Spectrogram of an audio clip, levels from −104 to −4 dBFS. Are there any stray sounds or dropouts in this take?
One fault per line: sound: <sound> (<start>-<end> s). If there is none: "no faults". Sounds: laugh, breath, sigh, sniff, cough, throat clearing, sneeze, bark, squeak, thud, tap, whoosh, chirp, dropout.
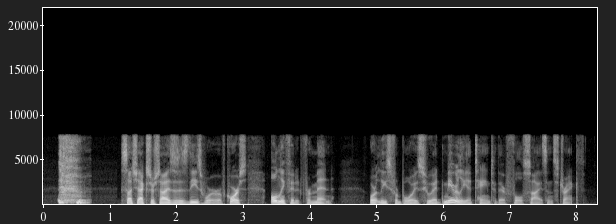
sound: sneeze (0.2-0.7 s)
